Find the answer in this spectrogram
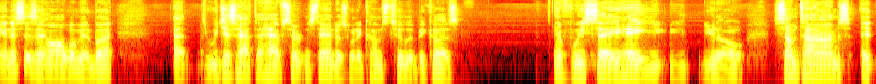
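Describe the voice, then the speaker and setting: Low-voiced man arguing a point. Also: darkish tone, dry recording, studio quality. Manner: measured, hedging with "um" and "right?". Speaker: panel guest. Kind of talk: opinionated livestream debate.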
